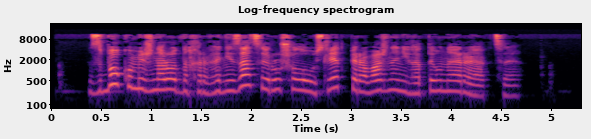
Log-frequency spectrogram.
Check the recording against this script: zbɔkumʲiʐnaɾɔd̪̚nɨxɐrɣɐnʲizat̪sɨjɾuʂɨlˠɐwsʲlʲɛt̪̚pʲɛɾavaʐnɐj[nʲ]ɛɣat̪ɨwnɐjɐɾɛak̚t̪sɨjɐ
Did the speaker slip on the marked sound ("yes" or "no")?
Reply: no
